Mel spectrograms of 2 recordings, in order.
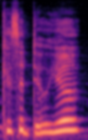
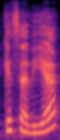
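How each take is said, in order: First: It is pronounced the English way. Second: It is pronounced the Spanish way. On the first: This is how someone correcting a Spanish speaker says it. The speaker calls it wrong. "are you talking about quesadilla?" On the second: This is how Spanish speakers say it. The speaker calls it right. "We say quesadilla"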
